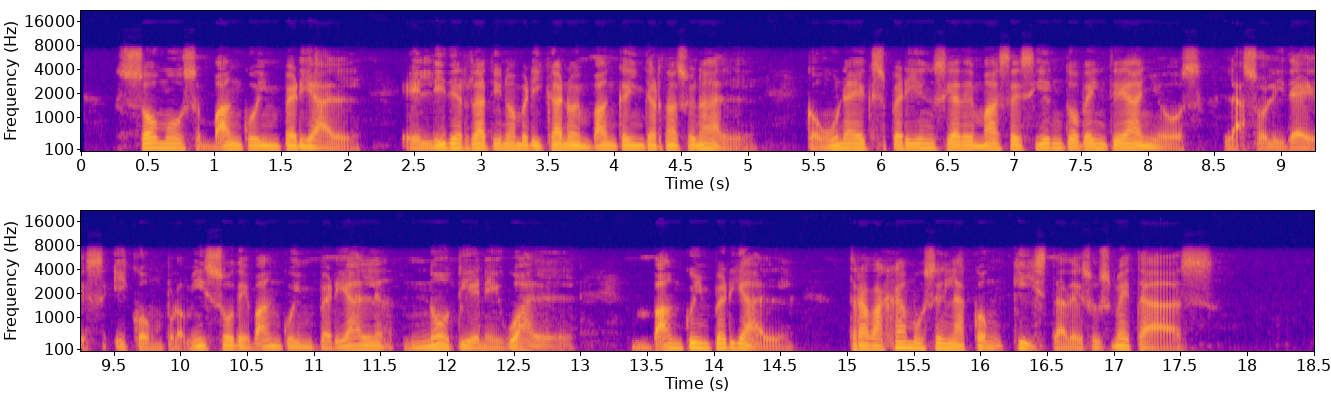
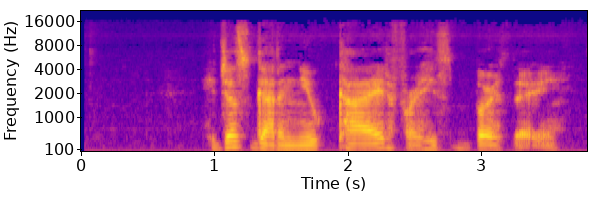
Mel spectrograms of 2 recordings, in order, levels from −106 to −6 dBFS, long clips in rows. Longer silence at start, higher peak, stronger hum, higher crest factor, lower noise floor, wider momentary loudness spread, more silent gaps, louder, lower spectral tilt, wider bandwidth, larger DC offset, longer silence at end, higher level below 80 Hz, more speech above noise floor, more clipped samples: second, 0.3 s vs 0.95 s; second, -6 dBFS vs 0 dBFS; neither; about the same, 20 dB vs 20 dB; first, -68 dBFS vs -62 dBFS; about the same, 9 LU vs 11 LU; neither; second, -27 LUFS vs -19 LUFS; first, -6 dB/octave vs -3.5 dB/octave; second, 7.8 kHz vs 16 kHz; neither; first, 0.75 s vs 0.25 s; first, -50 dBFS vs -56 dBFS; about the same, 42 dB vs 42 dB; neither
